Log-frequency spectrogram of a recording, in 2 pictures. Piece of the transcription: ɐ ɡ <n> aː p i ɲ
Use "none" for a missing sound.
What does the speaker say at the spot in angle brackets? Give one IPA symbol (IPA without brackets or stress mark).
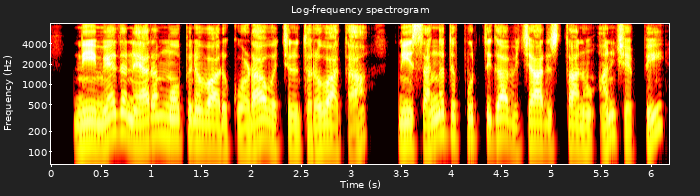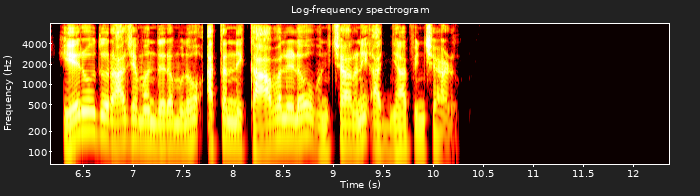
ɲ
